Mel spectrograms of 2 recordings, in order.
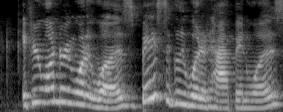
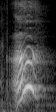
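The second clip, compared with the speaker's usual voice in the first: short, sharp high yelp; startled yelp; 5 dB louder than usual. Real, not acted. Vlogger fighting with a slipping camera, startled yelp. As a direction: let out a loud high "ah".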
